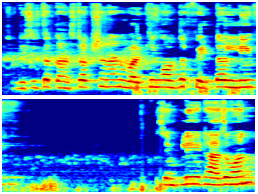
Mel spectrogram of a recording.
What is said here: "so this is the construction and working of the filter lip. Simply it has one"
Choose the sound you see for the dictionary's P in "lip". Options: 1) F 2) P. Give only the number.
1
